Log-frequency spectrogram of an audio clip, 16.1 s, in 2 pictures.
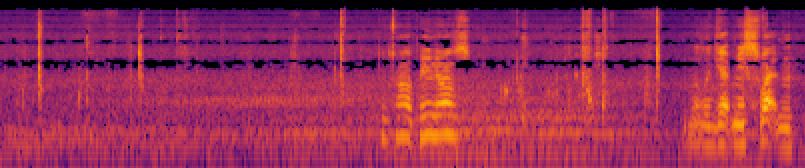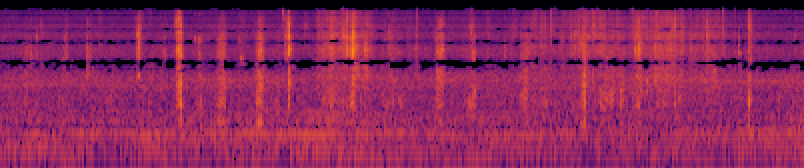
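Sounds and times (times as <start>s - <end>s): chewing and biting: 0.0s - 4.0s, 4.8s - 6.7s, 8.2s - 16.0s
plastic wrap crackling: 13.3s - 15.5s.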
